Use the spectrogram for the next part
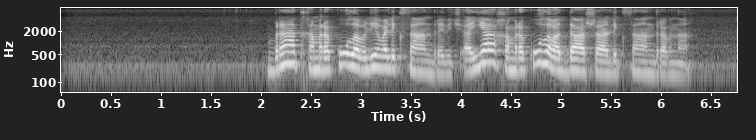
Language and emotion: Russian, angry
